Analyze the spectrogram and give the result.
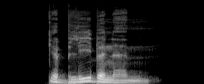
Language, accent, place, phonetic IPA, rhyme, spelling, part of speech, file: German, Germany, Berlin, [ɡəˈbliːbənəm], -iːbənəm, gebliebenem, adjective, De-gebliebenem.ogg
- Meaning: strong dative masculine/neuter singular of geblieben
